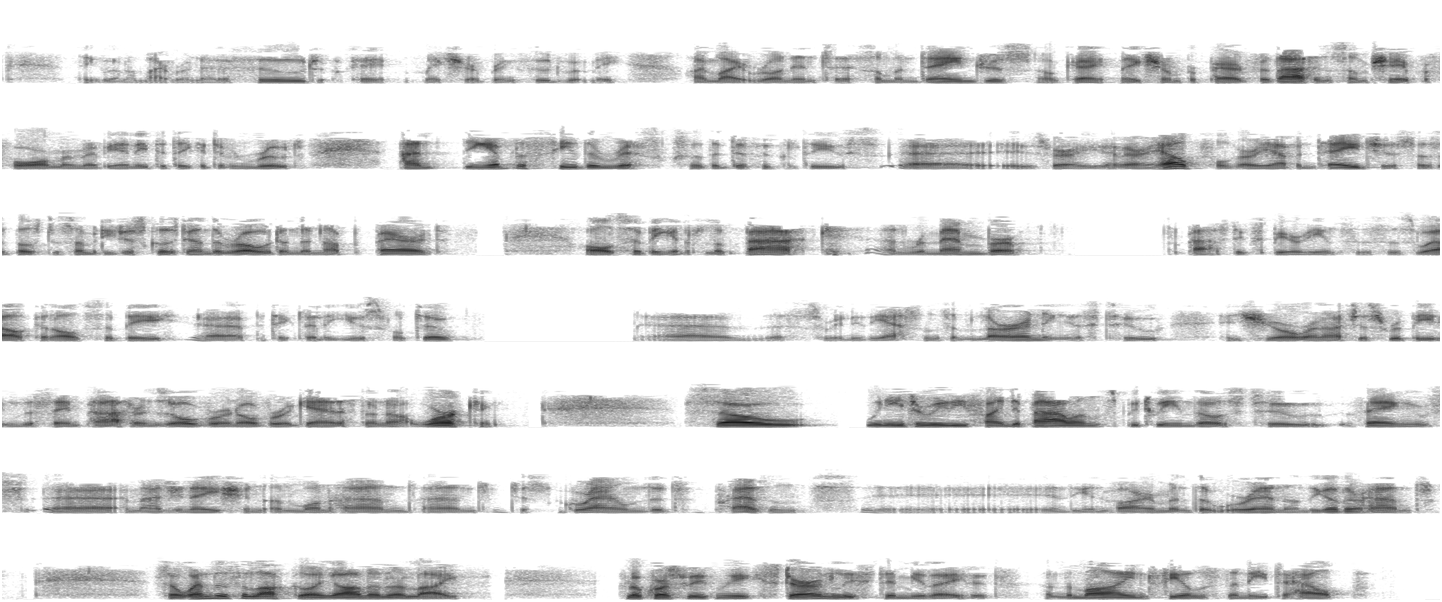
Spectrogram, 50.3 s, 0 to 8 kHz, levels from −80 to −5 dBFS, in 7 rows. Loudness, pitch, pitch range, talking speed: -25 LUFS, 95 Hz, 85-115 Hz, 210 wpm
